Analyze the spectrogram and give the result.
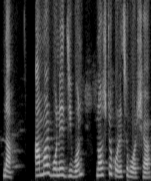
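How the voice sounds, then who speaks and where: A woman voicing an angry young husband who confronts his wife forcefully. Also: high-pitched, moderate pace, natural voice. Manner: forceful, indignant.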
